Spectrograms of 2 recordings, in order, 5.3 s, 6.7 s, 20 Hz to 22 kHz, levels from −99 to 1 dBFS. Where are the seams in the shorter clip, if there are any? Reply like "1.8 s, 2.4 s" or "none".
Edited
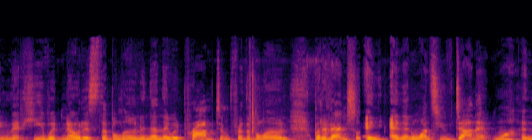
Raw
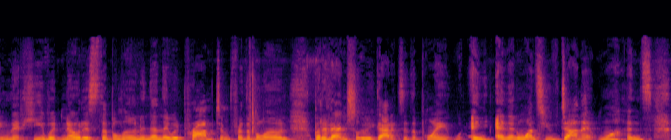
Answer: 3.6 s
